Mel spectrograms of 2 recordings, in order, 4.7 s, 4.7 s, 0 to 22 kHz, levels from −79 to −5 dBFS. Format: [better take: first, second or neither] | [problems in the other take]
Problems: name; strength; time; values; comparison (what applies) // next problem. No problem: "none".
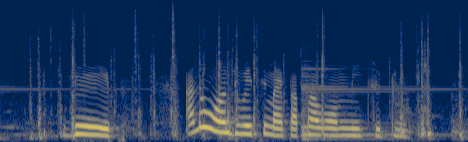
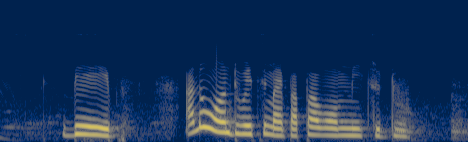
second | background sound (Piano + Mechanisms); 14 dB below the speech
